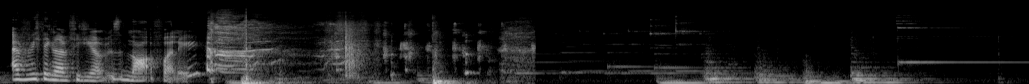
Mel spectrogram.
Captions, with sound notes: Everything I'm thinking of is not funny. [Ayo laughs] [whimsical music continues]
